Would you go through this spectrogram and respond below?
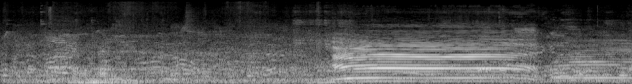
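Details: Bull calf of Friesian or cross breed at Aftabganj haat, a cattle market in Dinajpur, 16 April: a loud, drawn-out moo lasting about two seconds, rich in harmonics and ending abruptly, amid the murmur of traders haggling.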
